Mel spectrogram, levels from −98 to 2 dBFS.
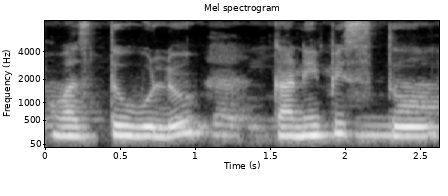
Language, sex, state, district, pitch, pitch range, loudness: Telugu, female, Andhra Pradesh, Sri Satya Sai, 185 Hz, 180-195 Hz, -12 LUFS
